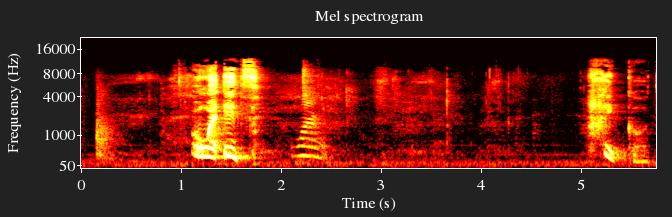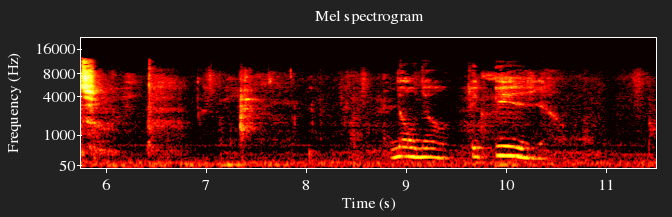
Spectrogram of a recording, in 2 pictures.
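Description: A small child babbles and squeals close by.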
